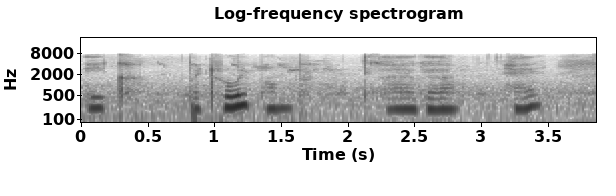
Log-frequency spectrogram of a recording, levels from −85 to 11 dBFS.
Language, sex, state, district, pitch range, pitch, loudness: Hindi, female, Himachal Pradesh, Shimla, 200-220 Hz, 205 Hz, -19 LUFS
